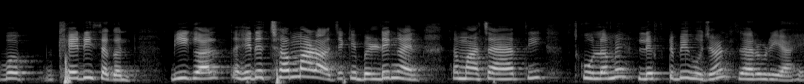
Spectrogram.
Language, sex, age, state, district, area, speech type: Sindhi, female, 30-45, Maharashtra, Thane, urban, spontaneous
